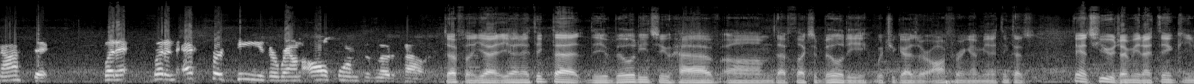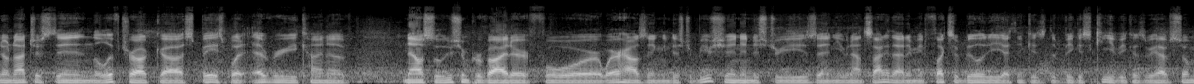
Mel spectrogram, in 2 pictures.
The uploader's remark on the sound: Hyster From MODEX 2020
